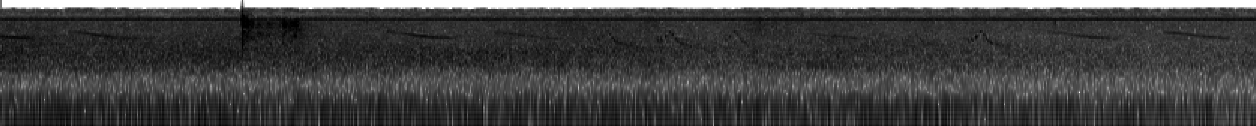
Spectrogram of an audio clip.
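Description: A bird calling in a series of short, falling chirps over a low steady rumble, with one sharp click about a second in.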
